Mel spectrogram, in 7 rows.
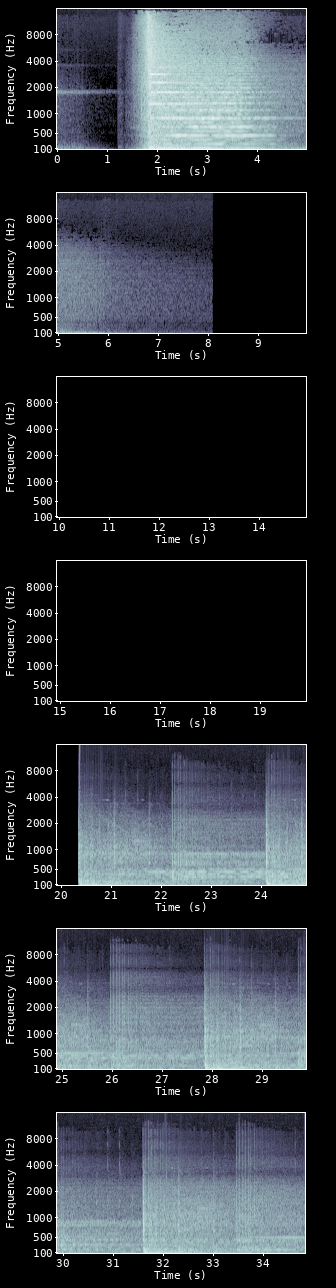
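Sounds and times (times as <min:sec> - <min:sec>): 
tension music for streaming: 0:01.6 - 0:06.0, 0:20.4 - 0:34.8.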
